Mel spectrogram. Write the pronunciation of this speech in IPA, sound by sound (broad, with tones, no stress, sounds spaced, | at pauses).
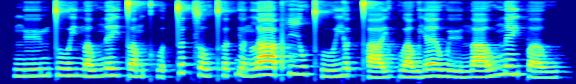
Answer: ŋ yː˨˧ m t̪ uː˨ j n̪ ɐ˨˧ w n̪ e˧ j t̪ ɐ˨ m kʷʰ ɐ˨ t̚ t̪ ɵ˥ t̚ s o˨ w t̪ʰ ɵ˨˥ t̚ j ɵ˨˧ n l aː˥ pʰ iː˥ w t̪ʰ uː˨˥ j ɵ˧ t̚ t̪ʰ aː˨˥ j kʷ aː˧ w j ɛː˥ w yː˧ n̪ aː˨˥ w n̪ e˥ j p ɐ˧ w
